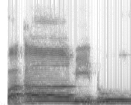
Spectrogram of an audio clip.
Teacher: alif fathah berdiri mat tobi'i, nun domah wawu sukun juga mat tobi'i, panjang 2 harokat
